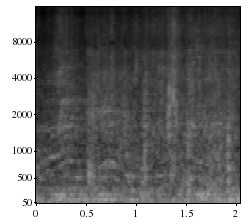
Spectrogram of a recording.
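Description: Swimming-pool water splashing and sloshing, with wind rumbling on the microphone.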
